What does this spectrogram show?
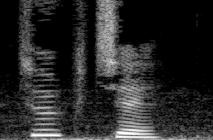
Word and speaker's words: Türkçe: How do I pronounce it? Türkçe.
